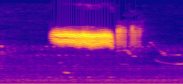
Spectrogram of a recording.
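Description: A Blue-winged Warbler gives its two-part song: a long, thin, high buzz followed by a shorter, rougher buzzy note, like 'beee-bzzz'. Otherwise quiet.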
